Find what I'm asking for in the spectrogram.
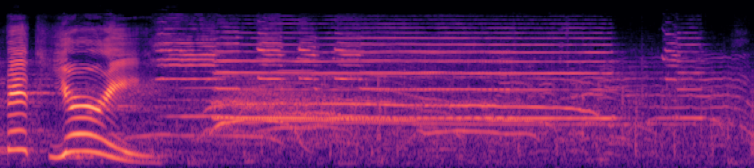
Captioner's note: audience cheering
